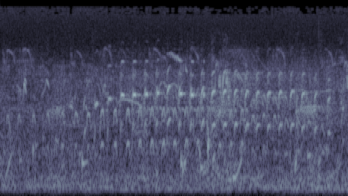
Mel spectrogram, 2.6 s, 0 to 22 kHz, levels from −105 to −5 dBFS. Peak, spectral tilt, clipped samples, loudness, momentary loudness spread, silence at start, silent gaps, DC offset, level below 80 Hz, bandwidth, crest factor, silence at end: -26 dBFS; -0.5 dB/octave; under 0.1%; -41 LUFS; 9 LU; 0 s; none; under 0.1%; under -90 dBFS; 19 kHz; 18 dB; 0 s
